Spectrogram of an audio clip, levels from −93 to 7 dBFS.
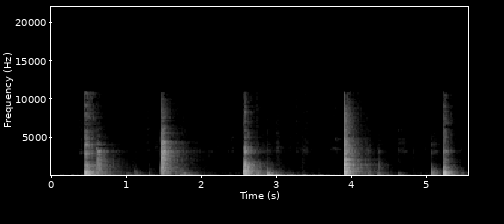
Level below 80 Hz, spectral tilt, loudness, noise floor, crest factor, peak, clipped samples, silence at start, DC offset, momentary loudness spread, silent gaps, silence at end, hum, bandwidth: -58 dBFS; -5 dB/octave; -32 LUFS; -83 dBFS; 30 dB; -6 dBFS; under 0.1%; 0.45 s; under 0.1%; 14 LU; none; 0.2 s; none; 11.5 kHz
